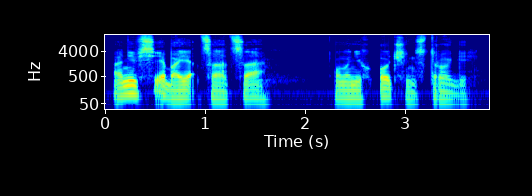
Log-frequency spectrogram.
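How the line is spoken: Quiet. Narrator (Russian): сказала Передонову тихо

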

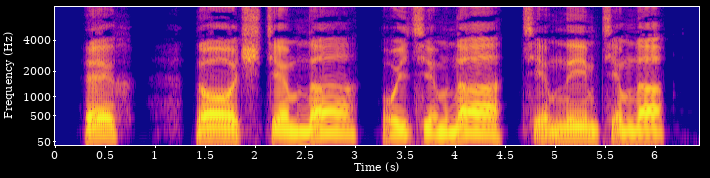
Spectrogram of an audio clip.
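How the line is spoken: Humming outside. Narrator (Russian): За окном мурлыкали

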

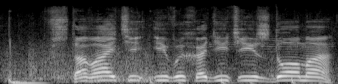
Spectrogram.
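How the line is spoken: Unaccustomed, unfamiliar shout. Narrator (Russian): закричал Пурунубхагат и сам не узнал собственного голоса, потому что прошло много лет с тех пор, как он громко разговаривал с человеком

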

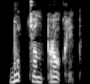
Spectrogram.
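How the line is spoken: Hoarse rasp. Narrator (Russian): прохрипел я

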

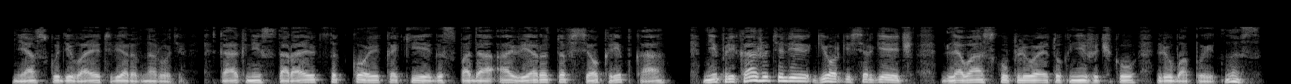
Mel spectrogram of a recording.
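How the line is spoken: Falsely sweet voice. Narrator (Russian): Остров говорил притворно сладким голосом

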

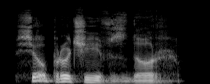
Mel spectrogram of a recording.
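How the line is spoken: Slightly hoarse, breathing heavily. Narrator (Russian): сказала она чуть хриплым голосом, тяжело дыша

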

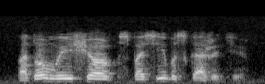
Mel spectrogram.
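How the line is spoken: Calm. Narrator (Russian): спокойно говорит Крюк

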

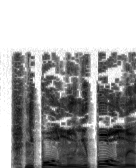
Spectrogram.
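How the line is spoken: Shouting. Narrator (Russian): кричала Ванда

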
